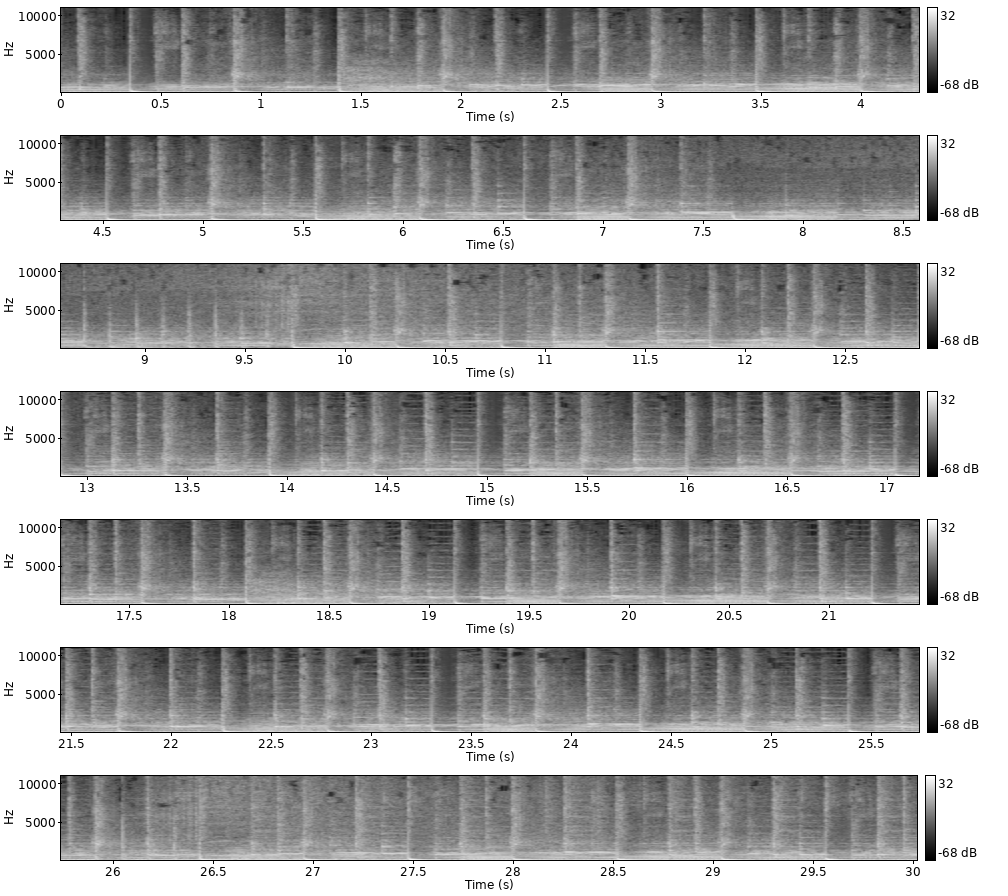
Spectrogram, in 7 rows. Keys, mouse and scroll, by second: 5.6 click, 6.4-7.4 shift+middle drag, 7.4 click, 8.4 shift+d, 9.8 click, 12.1-13.2 scroll up 4, 13.2-13.9 shift+middle drag, 13.9-15.7 scroll up 1, 15.7-21.0 drag, 25.4-30.0 middle drag.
